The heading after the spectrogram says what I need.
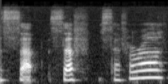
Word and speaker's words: Sephiroth: So I'm doing the Sephiroth. Is that how you Yeah, the pronounce it?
